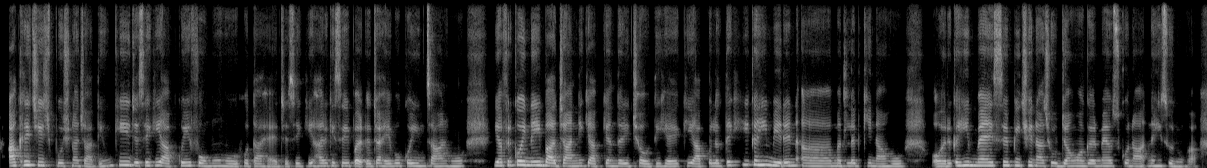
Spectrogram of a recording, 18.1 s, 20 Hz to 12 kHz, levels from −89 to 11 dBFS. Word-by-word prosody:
आख़िरी 230 +4 +6
चीज़ 240 -3 0
पूछना 205 0 -4
चाहती 175 -3 -5
हूँ 200 +5 -6
कि 265 +2 +2
जैसे 225 +1 +2
कि 235 +2 -3
आपको 185 0 -1
ये 225 0 +1
फोमो 195 -2 -2
हो 180 -1 -2
होता 185 -1 -4
है। 175 -1 -5
जैसे 185 +3 -2
कि 200 - -1
हर 200 0 -3
किसी 210 0 -2
पर 185 -1 +3
चाहे 190 -3 0
वो 200 +1 -3
कोई 200 -1 +1
इंसान 190 -1 -2
हो 180 +1 -3 0.5
या 235 - +5
फिर 250 +3 -1
कोई 275 +1 +7
नई 255 0 +5
बात 205 -4 +5
जानने 195 0 -1
की 200 - -2
आपके 185 +1 -2
अंदर 195 0 -2
इच्छा 190 +1 -2
होती 185 0 -2
है 180 +1 +1
कि 210 +2 -2
आपको 180 +2 -6
लगता 195 +3 -1
है 245 - -3
कि 285 +1 -3
कहीं 275 -1 +7
मेरे 220 -2 +4
न 225 - -1
अ, 195 -3 -4
मतलब 195 0 -2
की 210 -1 -7
ना 180 -1 -4 0.2
हो 180 0 -3 0.5
और 185 0 +1
कहीं 235 +2 +5
मैं 230 0 +5
इससे 230 +2 +2
पीछे 230 +1 +1
ना 205 -1 -1
छूट 205 -2 -1
जाऊँ 195 +1 -2
अगर 195 0 -1
मैं 195 0 -1
उसको 200 +1 -1
ना 180 -2 -3
नहीं 195 0 -1
सुनूँगा। 170 -3 -6
195 Hz, 210 wpm, -23 LUFS, 185-225 Hz, 0.5 s, कोई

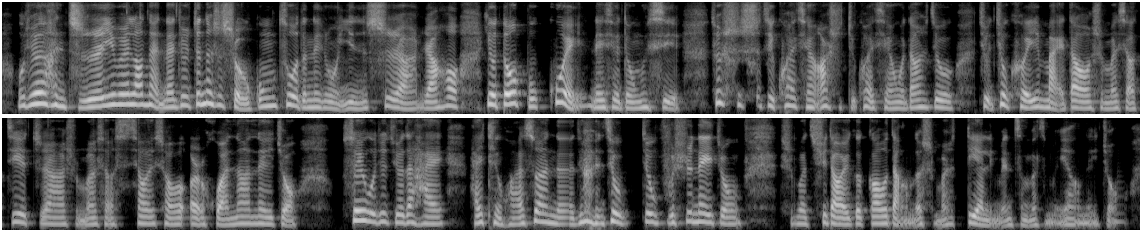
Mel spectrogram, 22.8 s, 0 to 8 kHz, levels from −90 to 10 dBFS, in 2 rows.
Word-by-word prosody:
我 230 - -1
觉 270 +4 +7
得 290 - +8
很 250 -5 +3
值。 195 +3 +4
因 265 +2 +5
为 270 0 +6
老 260 -1 +6
奶 255 -1 +2
奶 195 +1 +1
就 245 +3 -1
真 275 +4 +3
的 295 -1 +6
是 250 -2 -2
手 145 -8 +3
工 210 +8 -1
做 245 +1 +2
的 185 - -2
那 190 0 0
种 170 -4 -3
银 165 +1 -3
饰 185 +6 -1
啊， 155 -4 +1
然 170 +2 +4
后 225 -1 +2 0.3
又 265 -2 +7
都 275 +3 +8
不 210 -8 -3
贵 225 +3 +2
那 190 0 +1
些 185 -1 -2
东 170 +2 -2
西， 175 -5 -2 0.3
就 310 0 +1
是 270 -3 -4
10 230 - -4
几 220 -1 -3
块 230 +4 -3
钱、 195 -1 -2
20 200 -3 -1
几 - - -10
块 205 -5 -4
钱， 165 -1 -5
我 165 - -4
当 185 +3 -1
时 195 - -3
就 185 -3 -2 0.2
就 - - -3
就 265 -2 +1
可 195 -1 0
以 195 +3 +2
买 175 -4 0
到 175 -3 +3
什 170 -1 -9
么 160 +2 -4
小 160 - -3
戒 210 +7 -4
指 195 - -9
啊、 175 -1 -2
什 170 - -14
么 170 - -4
小 170 - -8
小 185 -1 -4
小 185 -3 -3
耳 170 0 -1
环 155 -1 0
呐 185 0 -1
那 180 -2 -3
种。 175 +2 -2 0.4
所 265 - +2
以 - - +7
我 240 -3 +3
就 230 0 -3
觉 210 0 -2
得 215 +1 +1
还 185 -2 -2 0.2
还 200 +2 -2
挺 200 -4 -4
划 165 +2 -4
算 220 +1 +1
的， 175 -2 -3
就 215 - -2 0.2
就 210 -6 +1
就 225 -2 -1
不 200 0 -6
是 245 +5 -4
那 225 -2 +4
种 180 0 -4 0.4
什 175 - -15
么 180 - -4
去 210 - -5
到 175 -4 +5
一 - - -1
个 175 +2 -2
高 185 +2 +2
档 180 - -2
的 - - -4
什 - - -10
么 145 - -7 0.2
店 180 -7 +1
里 - - -8
面 150 - -8
怎 140 - -8
么 140 - -7
怎 205 - -13
么 210 -2 -12
样 200 +2 -7
那 200 0 -10
种。 225 -3 -13
190 Hz, 280 characters per minute, -20 LUFS, 175-220 Hz, 0.4 s, 得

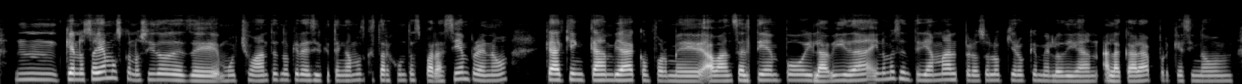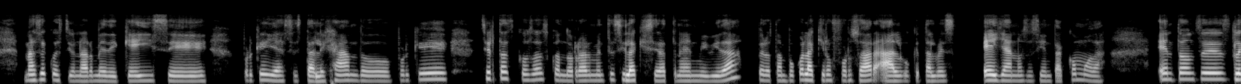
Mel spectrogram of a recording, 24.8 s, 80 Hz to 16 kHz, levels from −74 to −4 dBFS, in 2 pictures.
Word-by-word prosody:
mm, 230 -1 -6
que 235 - +7
nos 225 0 -2
hayamos 270 +2 +4
conocido 220 -1 -3
desde 190 -3 +1
mucho 195 +1 -6
antes 205 +4 -2
no 215 - -5
quiere 210 -1 -2
decir 200 0 -3
que - - -10
tengamos 195 +2 -6
que - - -15
estar 210 -1 -2
juntas 210 0 -10
para 185 0 +2
siempre", 230 -2 -1
¿no? 205 +5 -4 0.3
Cada 220 -1 +8
quien 220 0 -2
cambia 205 0 +5
conforme 185 -3 -1
avanza 190 +2 +5
el 195 - -1
tiempo 205 0 -1
y 200 - 0
la 175 -2 +5
vida, 200 +2 +1
y - - -5
no 235 - -7
me 265 - -5
sentiría 210 -6 -3
mal, 225 +2 +1
pero 195 -1 -5
solo 205 +1 -4
quiero 195 0 -5
que 205 - -8
me 190 -1 -5
lo 180 -1 -1
digan 180 0 -2
a - - +2
la 180 0 +4
cara, 185 +2 +3
porque 190 - -11
si 185 - -11
no, 185 0 -6 0.3
me 205 - +3
hace 225 +3 +1
cuestionarme 185 -3 -2
de: 170 -1 -3
"¿Qué 185 0 -1
hice? 185 -1 -1 0.3
¿Por 200 - -9
qué 215 - -1
ella 190 -2 +1
se 180 - -12
está 180 0 0
alejando?". 180 0 -1
Por 200 0 -9
qué 235 +1 +1 0.3
ciertas 260 0 0
cosas, 220 +2 -4
cuando 195 -3 -3
realmente 195 +3 -2
sí 215 - -3
la 200 0 +7
quisiera 185 -1 -2
tener 185 0 -5
en 185 - -5
mi 180 -1 -4
vida, 205 - +2
pero 195 -2 -3
tampoco 190 +2 -3
la 210 - +8
quiero 205 0 -5
forzar 195 0 +2
a - - +7
algo 185 0 0
que - - -10
tal 180 -1 -1
vez 185 +1 -5 0.2
ella 195 0 +6
no 185 0 -7
se 180 - -13
sienta 185 0 -6
cómoda. 200 -5 -6 0.5
Entonces, 240 0 +3
le 230 - +8
200 Hz, 215 wpm, -23 LUFS, 185-215 Hz, 0.5 s, Cada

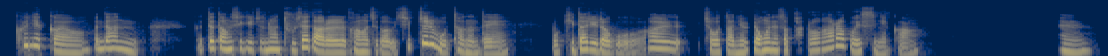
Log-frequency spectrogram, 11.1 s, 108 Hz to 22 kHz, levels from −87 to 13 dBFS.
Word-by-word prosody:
그니까요. 195 - -1
근데 225 +1 +1
한 215 -7 -1 0.6
그때 230 - +2
당시 220 0 +1
기준으로 205 0 -1
한 210 - +1
2-3 205 +4 +3
달을 165 -5 +5
강아지가 165 -3 -2
씹지를 360 -3 +4
못하는데 155 -3 -3 0.4
뭐 155 - -6
기다리라고 190 -4 +1
할 225 -3 +1 0.2
저것도 170 0 -1
아니고 160 +3 -2
병원에서 190 -1 +2
바로 195 -1 -5
하라고 245 +3 +1
했으니까. 140 -3 -8 1.4
네. 180 0 -6
185 Hz, 305 characters per minute, -22 LUFS, 165-215 Hz, 1.4 s, 달을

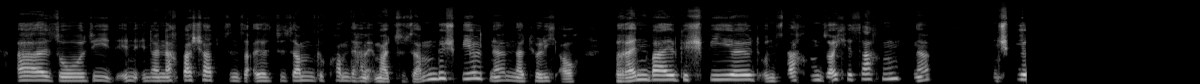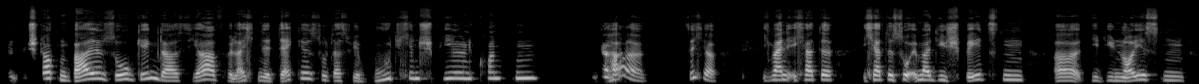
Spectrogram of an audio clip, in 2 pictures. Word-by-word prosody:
also, 185 -3 +1
sie 185 +1 -8
in 160 +2 -9
in 160 0 -11
der 165 -1 -2
Nachbarschaft 195 +3 -1
sind 170 -1 -10
sie - - -6
alle 165 0 -2
zusammengekommen, 175 +1 -5
da 165 - -8
haben 160 - -3
wir - - -7
immer 140 -2 0
zusammen 185 - -4
gespielt, 270 -1 -1
ne? 175 +2 -3
Natürlich 160 -3 -4
auch 130 +2 -4 0.3
Brennball 215 +8 +5
gespielt 220 0 +3
und 150 +2 -9
Sachen, 190 +5 -5
solche 225 +4 0
Sachen, 245 +3 -3
ne? - - -3 0.6
Ein - - -14
Spiel. 460 - +4 1.8
'N - - -15
Stock, 285 - +4
'n 195 -3 -3
Ball, 245 +10 +6
so 230 +1 +3
ging 255 +6 +1
das, 170 -5 +1
ja. 220 +7 +4
Vielleicht 195 -3 -2
'ne 165 -3 -1
Decke, 270 - -1
sodass 180 -8 -6
wir 150 - -3
Budchen 250 - -3
spielen 280 -1 -1
konnten. 285 +1 0 0.6
Ja, - - +3 0.4
sicher. 310 +4 -2 0.4
Ich - - -13
meine, 215 0 +6
ich - - -5
hatte 215 0 +4 0.3
ich - - 0
hatte 215 +1 +5
so - - +3
immer 215 -2 +3
die 205 -1 -4
spätsten 215 +3 -1 0.3
äh, 170 +1 +2
die 175 -2 -9
die 180 +5 -8
neuesten, 190 +2 0
205 Hz, 150 wpm, -25 LUFS, 170-235 Hz, 1.8 s, Ball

